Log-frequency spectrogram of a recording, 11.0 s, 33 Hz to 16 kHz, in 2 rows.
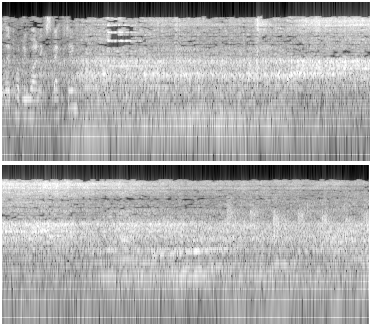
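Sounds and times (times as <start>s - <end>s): road noise: 0.0s - 11.0s
vehicle engine running: 0.6s - 11.0s.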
